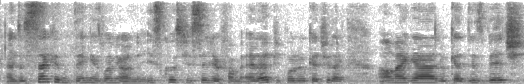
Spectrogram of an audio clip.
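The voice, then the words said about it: French accent. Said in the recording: “am I hearing an accent? ... I need to know where that accent is from ... me, I'm a Parisian French chick”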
